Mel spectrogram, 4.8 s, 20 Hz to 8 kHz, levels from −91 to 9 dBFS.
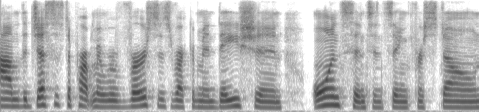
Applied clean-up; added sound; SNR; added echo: none; none; none; none.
